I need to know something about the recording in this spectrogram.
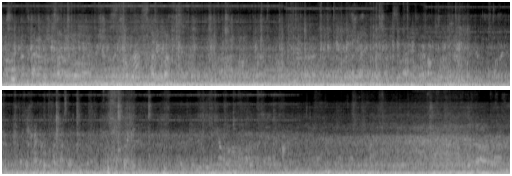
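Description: Tyres roll over the road with a low rattling drone.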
